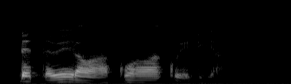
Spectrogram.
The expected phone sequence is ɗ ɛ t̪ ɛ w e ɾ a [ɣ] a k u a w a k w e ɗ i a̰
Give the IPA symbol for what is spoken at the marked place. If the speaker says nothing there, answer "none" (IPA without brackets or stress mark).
w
